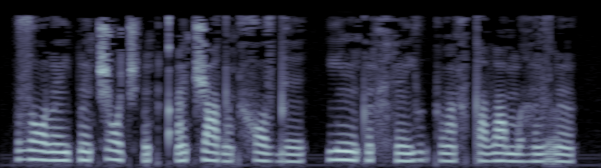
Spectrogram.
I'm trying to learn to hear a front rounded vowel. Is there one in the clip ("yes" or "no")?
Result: yes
